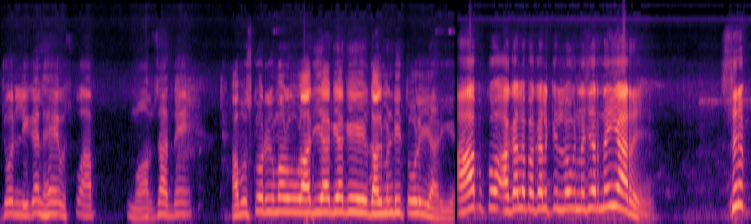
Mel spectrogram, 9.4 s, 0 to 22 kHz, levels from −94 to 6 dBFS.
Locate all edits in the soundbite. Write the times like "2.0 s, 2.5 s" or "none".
2.8 s, 5.6 s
